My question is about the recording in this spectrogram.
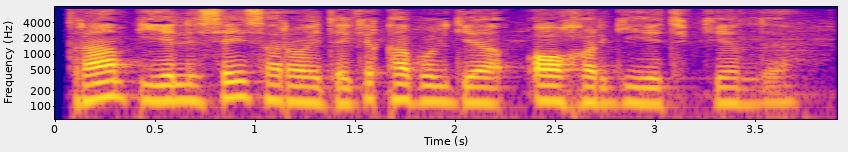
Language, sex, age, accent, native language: Uzbek, male, 18-24, Farg'ona, Tajik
